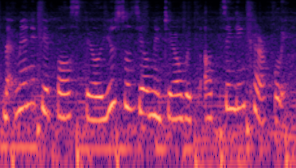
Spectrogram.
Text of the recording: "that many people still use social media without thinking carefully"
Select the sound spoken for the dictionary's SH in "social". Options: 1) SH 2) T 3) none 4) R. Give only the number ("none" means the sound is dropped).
3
